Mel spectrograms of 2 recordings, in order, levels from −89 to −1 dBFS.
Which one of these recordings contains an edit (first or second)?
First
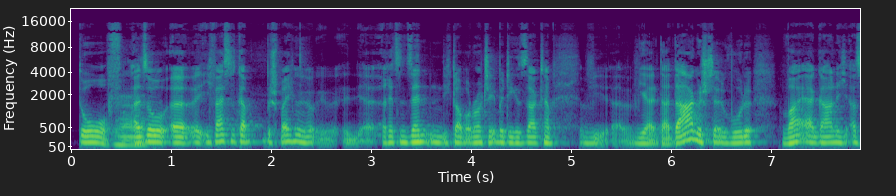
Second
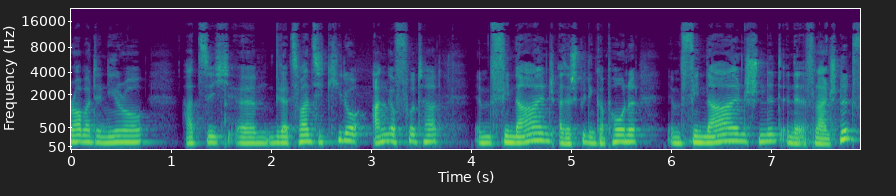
first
